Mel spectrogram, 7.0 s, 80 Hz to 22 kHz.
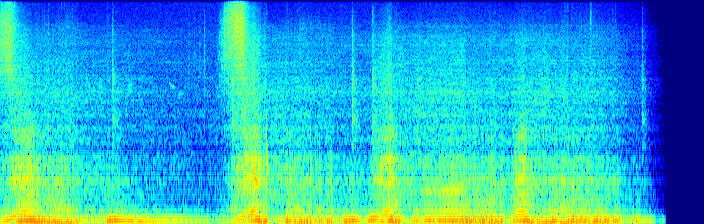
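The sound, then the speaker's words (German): The 659 hp engine of a four-seat Bentley GTC cranks and catches, then settles into a deep, steady idle broken by several throaty revs that rise and fall before it cuts off abruptly. “Jetzt aber den Motor starten und auch dessen Laufruhe genießen.”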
